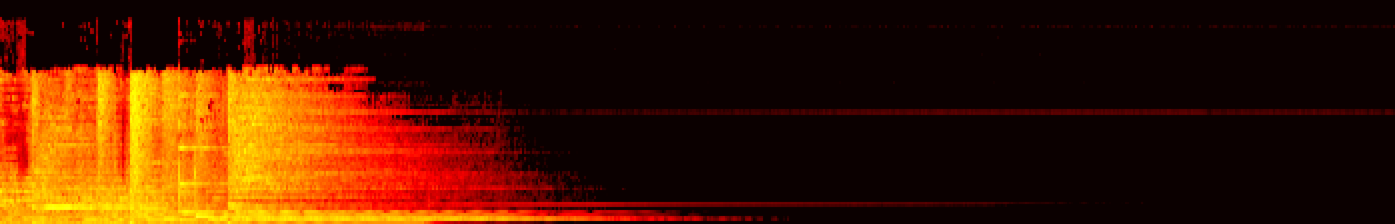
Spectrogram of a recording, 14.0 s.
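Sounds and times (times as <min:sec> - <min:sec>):
instrumental music: 0:00.0 - 0:06.6.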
